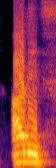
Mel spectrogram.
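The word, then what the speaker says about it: ألف: আলিফ, এটা মুখের খালি জায়গা থেকে উচ্চারণ করতে হবে।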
